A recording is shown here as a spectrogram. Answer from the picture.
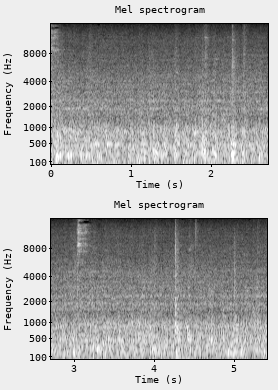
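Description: Two trains passing each other at speed on adjacent tracks: a steady loud rush of coach wheels and bodies. A few sharp clicks come through, about three and four seconds in.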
